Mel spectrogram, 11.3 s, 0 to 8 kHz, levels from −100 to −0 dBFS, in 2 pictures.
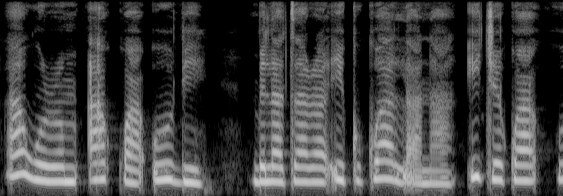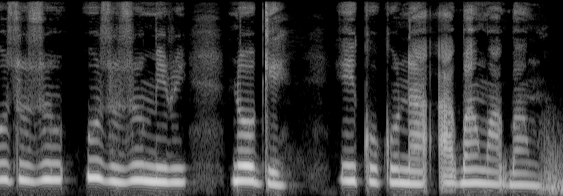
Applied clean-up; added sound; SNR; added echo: none; none; none; none.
